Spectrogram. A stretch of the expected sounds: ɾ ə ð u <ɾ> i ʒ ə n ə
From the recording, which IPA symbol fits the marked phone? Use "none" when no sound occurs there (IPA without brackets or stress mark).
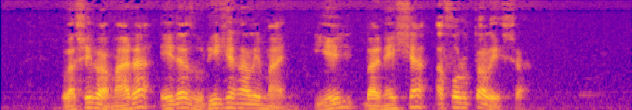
ɾ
